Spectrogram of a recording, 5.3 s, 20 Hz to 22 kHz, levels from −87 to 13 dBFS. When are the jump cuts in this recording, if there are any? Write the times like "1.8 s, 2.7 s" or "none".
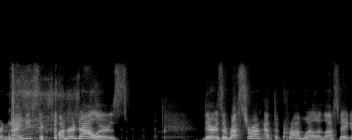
none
